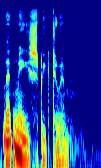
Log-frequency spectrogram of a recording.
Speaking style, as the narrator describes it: said quietly

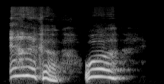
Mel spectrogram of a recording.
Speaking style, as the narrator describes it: gasped

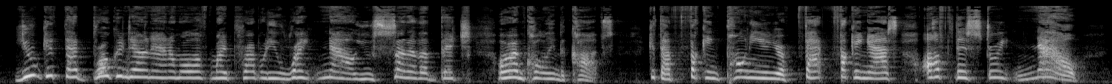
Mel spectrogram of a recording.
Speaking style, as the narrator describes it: yelled in his fury

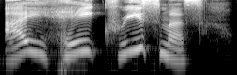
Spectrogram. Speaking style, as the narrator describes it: Juanita cried as she ran

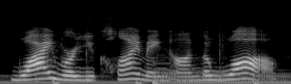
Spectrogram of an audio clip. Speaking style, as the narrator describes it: the man asked again sternly, this time slowly

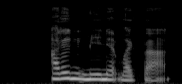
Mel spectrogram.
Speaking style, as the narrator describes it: Potter sighed

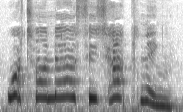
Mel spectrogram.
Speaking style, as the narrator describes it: shrieked

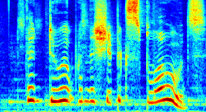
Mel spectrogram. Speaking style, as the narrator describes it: cried

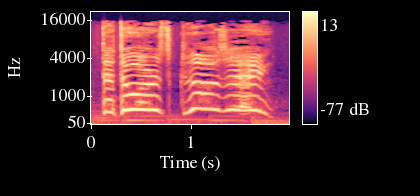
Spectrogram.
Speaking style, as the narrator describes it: Squishy yelled, sounding like a child's yell

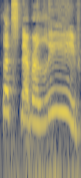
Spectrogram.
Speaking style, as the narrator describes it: cried Charlene

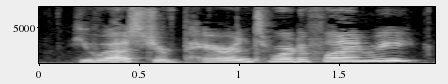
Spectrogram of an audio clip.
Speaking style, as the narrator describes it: The laughter in Harry's voice was now much clearer

